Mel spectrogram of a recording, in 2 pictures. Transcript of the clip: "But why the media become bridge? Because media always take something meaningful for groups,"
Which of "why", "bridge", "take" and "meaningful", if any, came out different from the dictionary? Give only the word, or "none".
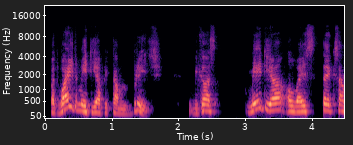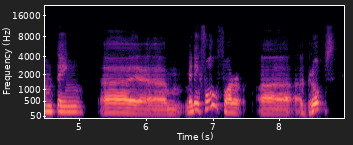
bridge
